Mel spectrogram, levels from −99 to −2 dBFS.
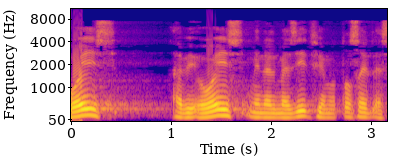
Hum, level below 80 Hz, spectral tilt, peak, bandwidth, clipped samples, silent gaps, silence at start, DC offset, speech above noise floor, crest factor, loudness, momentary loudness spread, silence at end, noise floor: none; -60 dBFS; -7 dB/octave; 0 dBFS; 8 kHz; 0.3%; none; 0 s; under 0.1%; 27 dB; 14 dB; -15 LUFS; 10 LU; 0 s; -40 dBFS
